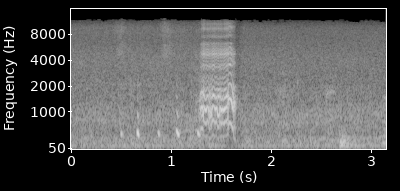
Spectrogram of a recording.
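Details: Blue-throated macaw at ZooTampa, playful with its keeper and trying to bite, recorded on a Canon Vixia HF R10 camcorder: one loud, harsh, broadband squawk lasting about a third of a second. Soft taps come before it and faint background hum runs throughout.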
